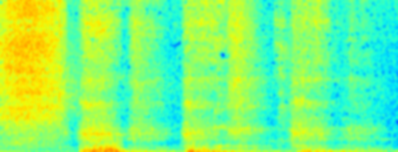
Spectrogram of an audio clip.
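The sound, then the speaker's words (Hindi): Long, deep breaths drawn heavily, a few breathy surges separated by short pauses, loud and without any talk. “मोहश्वास कंप, बड़ी लंबी सांस, लंबी गहरी सांस।”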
